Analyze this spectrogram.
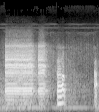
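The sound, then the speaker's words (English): A downstairs phone buzzer sounds a long, harsh, steady buzz, then a shorter second buzz, with brief tonal bursts after it. “That's the phone buzzer from downstairs, dear. I have to answer it.”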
